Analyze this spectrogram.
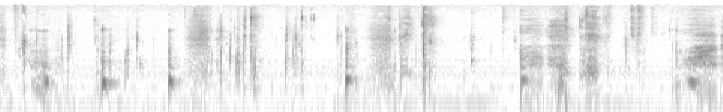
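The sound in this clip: Chewing on a large meat bun, with soft repeated bites and moist mouth sounds in an irregular rhythm, faint and without talk.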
